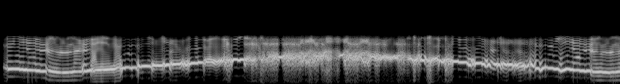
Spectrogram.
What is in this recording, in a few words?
siren melp, speechsamples; Siren only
